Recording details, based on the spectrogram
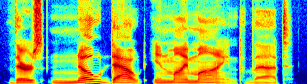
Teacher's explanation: The key is the emphasis on no doubt.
